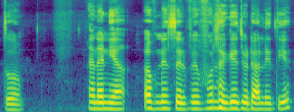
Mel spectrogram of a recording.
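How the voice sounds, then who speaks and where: A woman's voice: medium pitch, flat delivery, unhurried, dark tone, no echo. A woman narrating a love story in a casual, plain storytelling manner.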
